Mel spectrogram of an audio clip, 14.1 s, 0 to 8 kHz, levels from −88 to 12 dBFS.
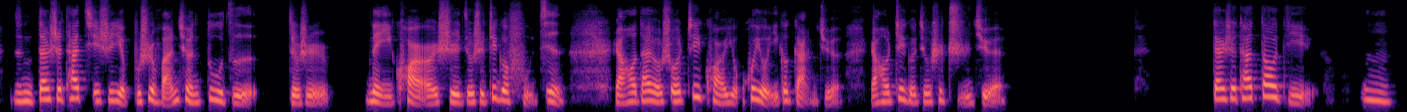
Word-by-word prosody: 嗯， 195 0 0
但 240 0 +6
是 240 0 +4
它 255 +2 +4
其 255 -5 -4
实 210 +1 -3
也 195 - +3
不 185 - -4
是 225 +4 +3
完 195 - +1
全 185 -5 +1
肚 215 -1 0
子， 360 - -2 0.3
就 165 -2 +1
是 160 0 -2 0.3
那 200 -3 +3
一 150 - -5
块 155 - +1
儿， - - +4
而 155 +2 +1
是 175 0 +3
就 180 +2 +1
是 185 -1 -1
这 270 - -1
个 225 -4 +4
附 200 - -8
近。 - - -1 0.5
然 165 -3 +1
后， 195 +1 +1
它 205 +1 +2
又 185 -3 +3
说 200 +1 +2
这 280 +8 -1
块 210 -6 -2
儿 165 - 0
有 170 - -2
会 250 - +1
有 - - +5
一 - - -5
个 210 - +1
感 200 0 -3
觉， 140 - -7 0.2
然 160 +2 -1
后 190 - +1
这 245 +5 -1
个 175 -5 -2
就 185 +1 -2
是 215 - -3
直 165 -5 -7
觉。 355 - -3 2.1
但 245 0 +6
是 250 0 +4
它 260 +1 +3
到 285 +1 +5
底 320 +7 -6 0.4
嗯。 210 -4 -4
205 Hz, 240 characters per minute, -20 LUFS, 185-250 Hz, 2.1 s, 但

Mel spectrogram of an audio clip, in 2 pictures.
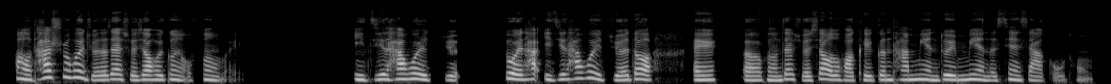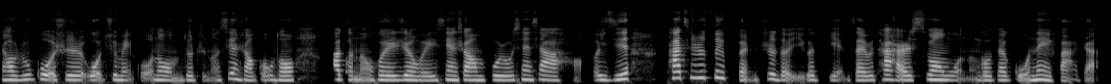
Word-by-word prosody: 哦， 240 -4 +4
他 310 +8 +4
是 330 +1 -2
会 320 -2 +3
觉 200 -3 -2
得 205 - +2
在 240 +1 +3
学 205 -2 -3
校 215 +1 +3
会 215 0 +2
更 225 +1 -1
有 180 -2 -6
氛 210 -4 0
围。 - - -23 1.1
以 220 -2 +4
及 220 +4 0
他 245 +2 +5
会 245 -3 +4
觉 200 -1 -4 0.4
对， 255 -5 +6
他 245 +2 +2
以 220 - 0
及 230 +4 -1
他 270 +4 +1
会 280 -6 +1
觉 205 0 0
得， 225 -2 +4 0.4
诶， 210 +1 +2 0.2
呃， 195 -1 +1
可 200 - -2
能 190 0 +1
在 235 +1 0
学 190 -3 -3
校 235 +4 +3
的 210 - +1
话 195 -2 0
可 200 - -4
以 195 - +1
跟 210 +1 0
他 215 +1 -1
面 220 -2 +3
对 215 -1 +3
面 220 0 +2
地 190 - -4
线 215 +2 -1
下 190 -3 -4
沟 - - -16
通。 - - -17 0.2
然 210 - -3
后 210 - +4
如 220 +3 -1
果 230 0 +2
是 205 -1 0
我 205 - -1
去 220 - -4
美 200 0 -2
国， - - -10
那 210 - +2
我 195 - 0
们 - - -9
就 195 - -2
只 195 - -12
能 200 - -11
线 255 +2 -1
上 195 -3 0
沟 195 +1 -7
通， 195 0 +2 0.4
他 225 - +5
可 210 -1 -6
能 210 - -4
会 205 -1 +2
认 200 -1 +2
为 190 +1 -2
线 205 +1 0
上 200 -1 +2
不 205 +1 -1
如 195 0 0
线 215 +1 -1
下 205 -3 +1
好。 - - -17 0.2
以 210 - +2
及， 225 +6 +3 0.3
他 295 0 +7
其 300 +1 -7
实 310 - +3
最 310 -1 -1
本 200 +2 -5
质 240 +3 -1
的 200 -1 -3
一 - - -11
个 205 - -3
点 200 0 -10
在 195 0 0
于， 200 - -2
他 225 +2 +3
还 195 -1 +2
是 200 - +3
希 210 +3 -8
望 205 -2 +4
我 200 +2 -7
能 235 -4 -14
够 195 0 -2
在 200 +1 -2
国 195 - -6
内 210 -1 +3
发 175 +4 -7
展。 - - -8
210 Hz, 290 characters per minute, -24 LUFS, 200-225 Hz, 1.1 s, 他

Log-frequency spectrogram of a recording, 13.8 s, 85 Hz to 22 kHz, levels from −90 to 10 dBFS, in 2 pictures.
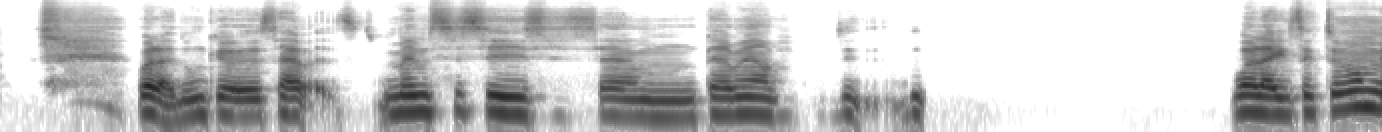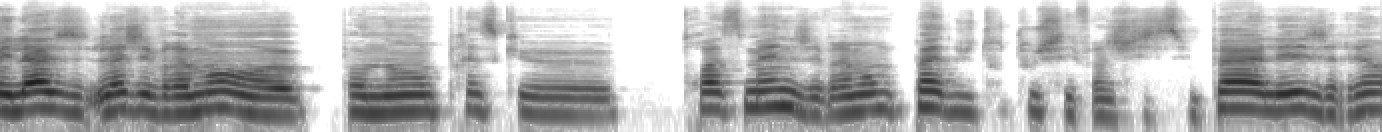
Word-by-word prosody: ou - - -46 0.7
voilà 190 -9 +5
donc, 180 +3 -4
heu, 175 -1 +2
ça 180 +1 -1
c 185 - -13
t - - -22
même 200 +1 +3
si 210 +2 -5
c'est 200 -3 +3
si 180 0 -9
ça 175 0 -7
me 165 0 -4
permet 185 +2 -1
un 180 -2 -2
peu 175 - -22 0.3
de - - -10 0.2
de - - -9 1.5
Voilà 200 -1 +5
exactement, 200 +6 0
mais 230 -4 +5
là 230 +2 +8
j 205 -4 -4
là 215 - +2
j'ai 215 -2 -1
vraiment 200 +1 +1
heu, 180 -1 +1 0.2
pendant 200 +1 -1
presque, 210 0 -12
heu, 180 -2 -8 0.3
3 230 0 -1
semaines, 245 +2 -1
j'ai 185 -5 -7
vraiment 210 +5 -3
pas 235 +3 0
du 200 -2 -11
tout 200 +3 -25
touché, 205 -3 -11
enfin 175 - -12
j'y 165 0 -12
suis 175 +2 -13
pas 235 +6 +4
allée, 225 0 +3
j'ai 190 - -6
rien 210 +5 -4
195 Hz, 195 wpm, -18 LUFS, 180-215 Hz, 1.5 s, là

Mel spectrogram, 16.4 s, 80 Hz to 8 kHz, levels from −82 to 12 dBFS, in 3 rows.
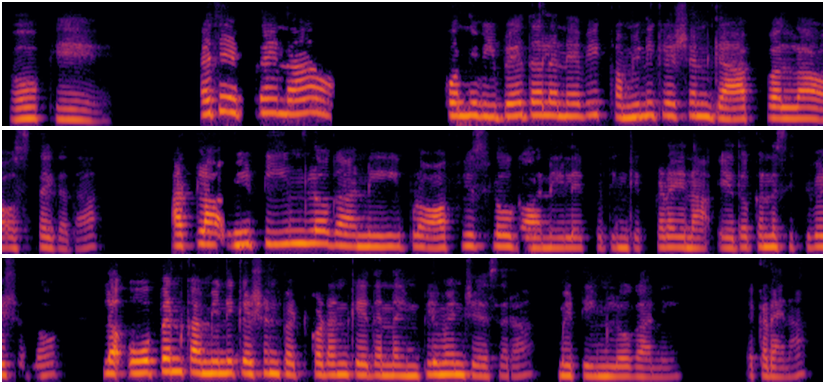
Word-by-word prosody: Okay. 215 -2 -2 0.8
అయితే 300 +4 +2
ఎప్పుడైనా 310 -1 0 1.0
కొన్ని 270 0 +5
విభేదాలనేవి 260 +1 +1
కమ్యూనికేషన్ 255 +2 +1
గ్యాప్ 210 0 +1
వల్ల 215 -1 +2 0.2
వస్తాయి 190 +1 -9
గదా! 175 +2 -15 0.6
అట్లా 250 +3 +3
మీ 245 - +3
టీమ్‌లో 270 +1 +3
గాని 215 -1 +1
ఇప్పుడు 210 0 -6
ఆఫీస్‌లో 220 +2 -4
గాని 190 0 -1
లేకపోతే 195 0 -12
ఇంకెక్కడైనా 195 0 -4 0.2
ఏదో 195 +2 -6
ఒక 210 0 0
సిట్యుయేషన్‌లో 205 -1 -7 0.4
ఇలా 235 -1 +6
ఓపెన్ 265 +2 +6
కమ్యూనికేషన్ 235 -1 +5
పెట్టుకోవడానికి 215 0 -1
ఏదైనా 200 0 -1
ఇంప్లిమెంట్ 215 +1 +3
చేసారా? 185 +1 -10 0.2
మీ 195 - +1
టీమ్‌లో 185 0 -1
గాని 170 0 -13 0.5
ఎక్కడైనా? 180 0 -8
215 Hz, 120 wpm, -22 LUFS, 195-250 Hz, 1.0 s, ఇలా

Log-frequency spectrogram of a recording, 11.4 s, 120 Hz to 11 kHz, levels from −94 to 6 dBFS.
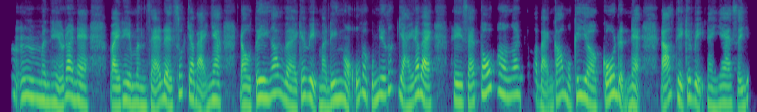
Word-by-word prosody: Ừm, 245 -5 -10
ừm, 220 -1 +1
mình 195 -2 +1
hiểu 175 -4 -1
rồi 235 +2 +3
nè, 180 -5 0 0.3
vậy 160 -1 +3
thì 195 -2 +1
mình 170 -2 -1
sẽ 155 +2 -1
đề 190 -5 +2
xuất 260 +9 -5
cho 215 - +2
bạn 170 - -1
nha. 195 0 +1 0.3
Đầu 165 0 +1
tiên 215 +5 +4
á 260 +1 +1
về 185 - -1
cái 225 - -1
việc 210 -6 +1
mà 165 -1 -2
đi 185 +6 +1
ngủ 205 -1 0
và 255 - +1
cũng 190 -2 -3
như 240 +1 +2
thức 305 +3 -6
dậy 175 -9 -1
đó 250 - +5
bạn, 235 -9 +5 0.3
thì 190 -3 +2
sẽ 175 -1 -2
tốt 265 - +2
hơn 245 -5 +1
á 240 - 0
nếu 240 - -11
mà 205 - -8
bạn - - -4
có 205 +4 -1
một 215 -8 -3
cái 235 +1 +2
giờ 175 -9 +2
cố 220 +7 +4
định 220 -10 0
nè. 170 -2 0 0.3
Đó, 165 +6 +3
thì 195 -5 +2
cái 220 +5 -1
việc 190 - -2
này 160 -3 -4
nha 170 +2 -2
sẽ 145 - -2
giúp 165 - -4
195 Hz, 285 wpm, -21 LUFS, 170-230 Hz, 0.3 s, đó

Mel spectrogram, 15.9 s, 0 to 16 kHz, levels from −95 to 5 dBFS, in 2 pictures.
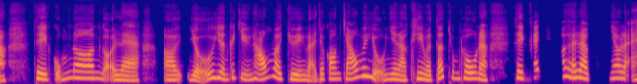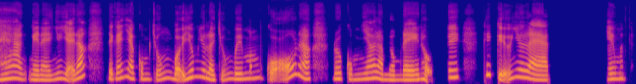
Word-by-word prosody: nà, 185 - +1 0.4
thì 240 -4 +5
cũng 240 +5 -5
nên, 275 -2 +4
gọi 235 -4 -1
là, 190 -2 +1 0.3
ờ, 200 0 0
giữ 205 +3 +1
gìn 255 -6 +2
cái 290 - -4
truyền 215 -6 -3
thống 245 +2 +2
và 265 - +3
truyền 215 -4 0
lại 180 - -3
cho 230 - -2
con 240 +1 -1
cháu. 240 +5 0
Ví 365 0 +4
dụ 320 - +1
như 225 +2 0
là 195 -2 +1
khi 245 +3 0
mà 200 - +2
tết 260 - 0
Trung 275 -3 -6
thu 260 -1 +2
nè, 215 -4 +3 0.4
thì 280 -2 +3
cái 315 - -3 0.3
có 345 - -2
thể 290 -4 +3
là 280 -4 +5
cùng 260 +2 -15
nhau 275 - +1
là, 260 - +1
à, 245 +5 +1
ngày 210 -1 0
này 200 0 0
như 250 +3 -1
vậy - - +2
đó, 295 +4 +5 0.3
thì - - 0
cả 255 +3 +1
nhà 295 -5 0
cùng 235 -1 -5
chuẩn 235 +4 -4
bị, 225 - +3
giống 310 +4 +2
như 325 - -1
là, 225 -7 +3
chuẩn 220 +4 -6
bị 235 0 +2
mâm 265 +3 -3
cỗ 370 - +2
nè, 245 - +4 0.3
rồi 245 0 0
cùng 220 0 -4
nhau 260 +3 +2
làm 225 -4 +1
lồng 200 0 -2
đèn 205 +1 +4
thử 235 - +3 0.3
đi. 310 +1 +2 0.3
Cái 430 - +2
kiểu 245 - +3
như 315 +2 +1
là 210 -8 +4 0.7
nhà 235 +1 -1
mình 250 0 -4
245 Hz, 265 wpm, -22 LUFS, 215-275 Hz, 0.7 s, thì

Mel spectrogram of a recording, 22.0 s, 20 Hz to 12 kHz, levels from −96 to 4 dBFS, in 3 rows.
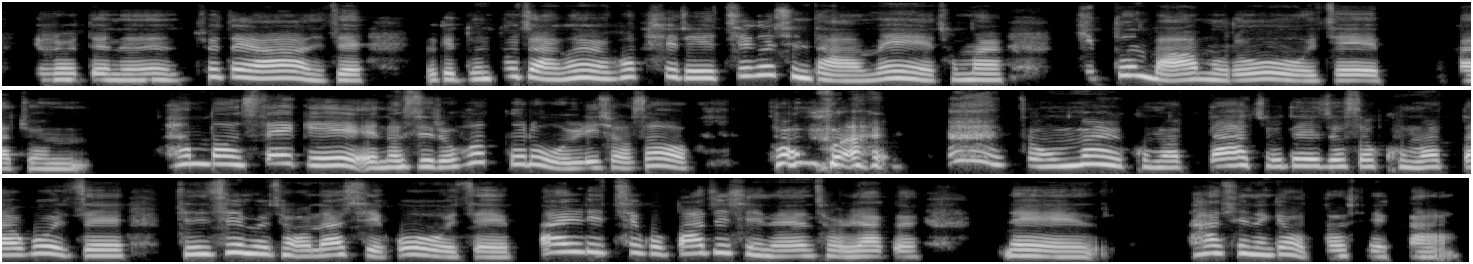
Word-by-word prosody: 이럴 210 +1 -2
때는 200 -1 -2
최대한 255 -6 +3
이제 190 +1 0 0.3
이렇게 200 +3 -2
눈도장을 245 0 +2
확실히 280 -3 +1
찍으신 330 -2 +1
다음에 200 +3 +1
정말 205 -1 -1 0.3
기쁜 300 +7 -1
마음으로 200 -1 +2
이제 185 0 0 0.4
아 180 0 +1
좀 175 -1 -6 0.4
한번 325 -1 +3
세게 285 - +3
에너지를 225 - 0
확 390 +1 -1
끌어올리셔서 215 - 0 0.4
"정말, 335 -4 +4 0.8
정말 270 +3 +3
고맙다." 235 +4 0
초대해 255 -1 +1
줘서 240 0 -1
고맙다고 230 +4 0
이제 205 -3 -1 0.3
진심을 255 +2 +1
전하시고 220 -1 0
이제 165 0 -2
빨리 320 -1 +2
치고 285 -4 -4
빠지시는 240 -9 -1
전략을 185 -2 -2 0.4
네 180 -5 +1 0.5
하시는 275 -1 0
게 250 - -2
어떠실까. 190 -5 -5
235 Hz, 270 characters per minute, -23 LUFS, 200-275 Hz, 0.8 s, 정말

